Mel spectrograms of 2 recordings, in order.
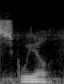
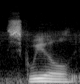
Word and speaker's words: Sguil: The purpose of my talk there was to discuss a project, an open source project that I've been involved with called Squeal. Squeal is spelled S-G-U-I-L.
